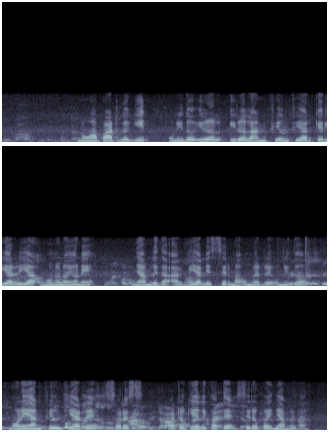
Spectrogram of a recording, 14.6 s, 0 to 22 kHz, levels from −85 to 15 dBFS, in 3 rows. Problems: background conversations at intervals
